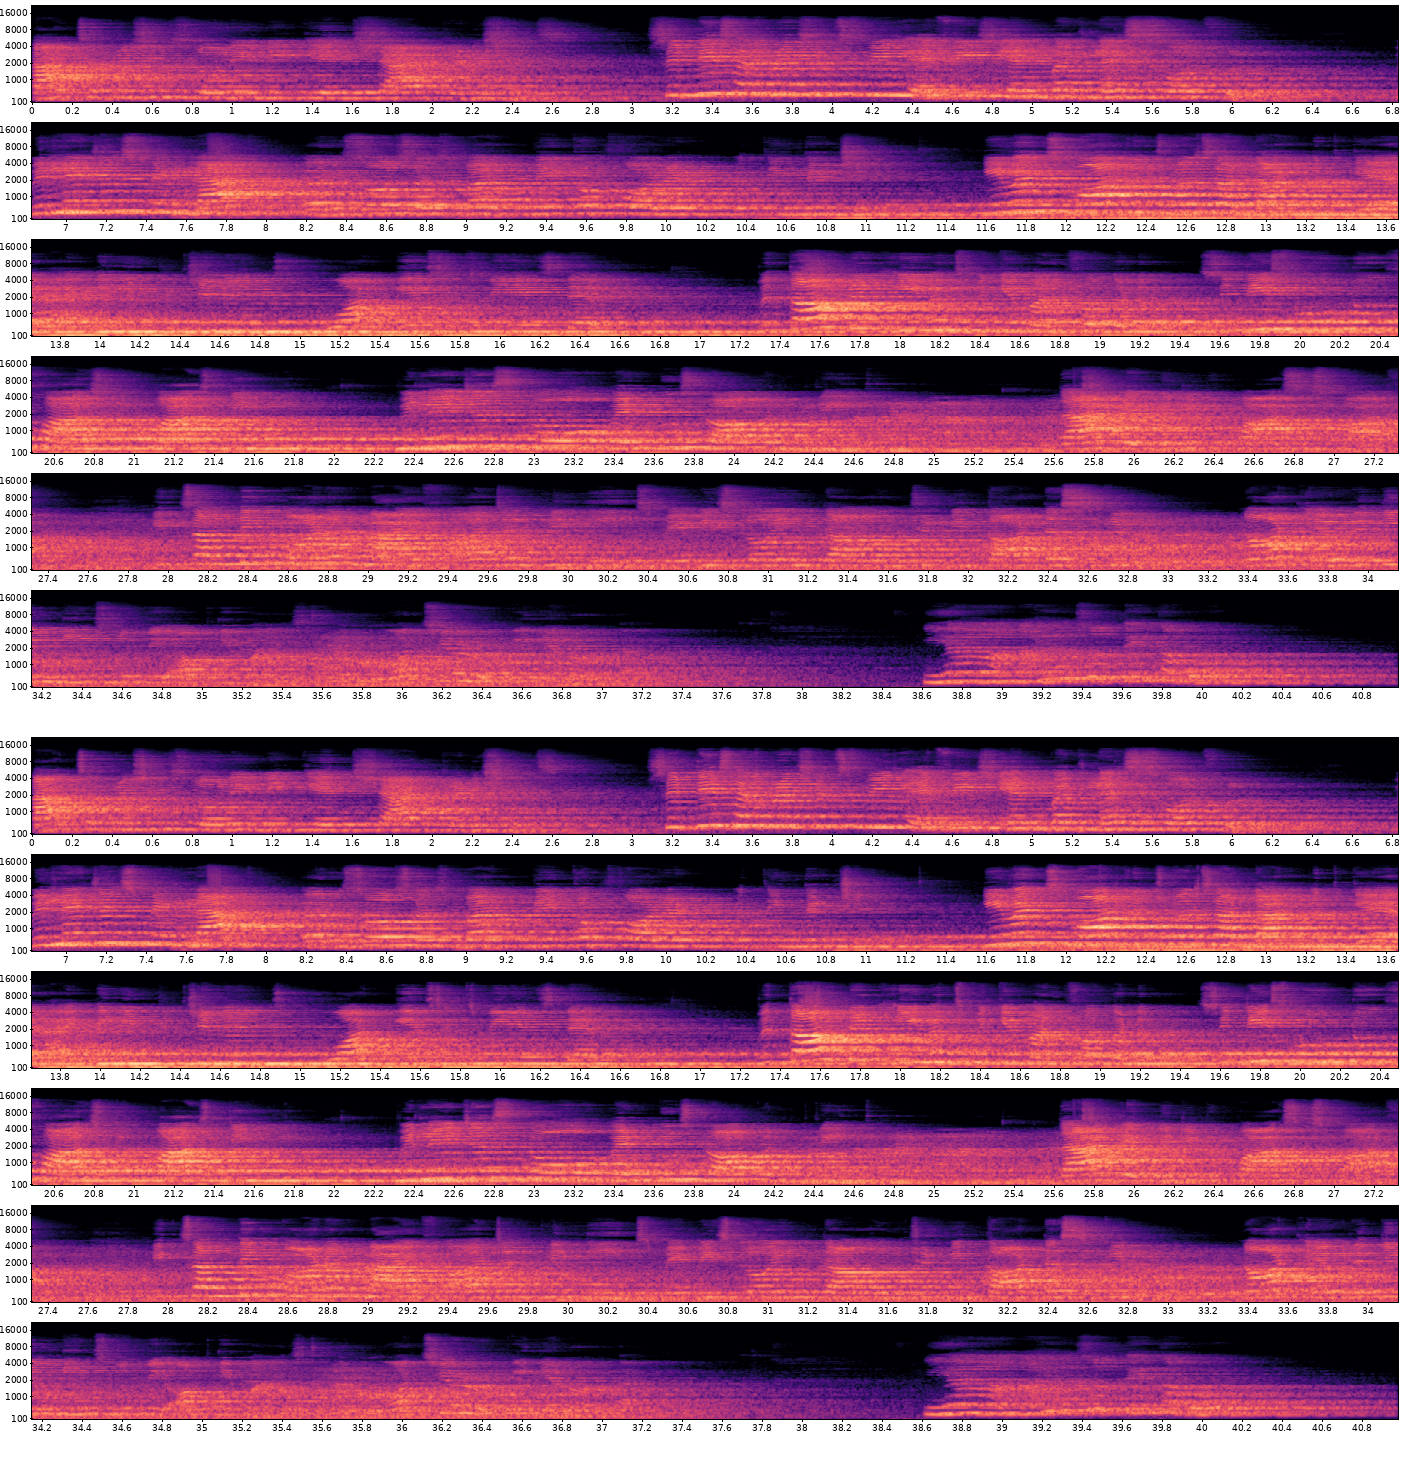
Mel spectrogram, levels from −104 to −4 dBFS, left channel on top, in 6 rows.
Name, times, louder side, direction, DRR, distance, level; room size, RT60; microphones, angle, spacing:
voice 1, 0.0-2.5 3.1-6.1 6.8-11.1 11.6-16.5 17.3-21.9 22.3-24.6 25.5-27.5 27.9-32.9 33.3-37.2, right 1 dB, 15° right, -3 dB, 0.3 m, -26 dB
sound 1, 10.4-26.0, equal, 65° right, 0.9 m, -25 dB
sound 2, 24.0-36.9, equal, 90° left, 1.0 m, -34 dB
voice 2, 38.6-40.1, equal, 55° left, -7 dB, 0.4 m, -30 dB
3.0 x 2.6 x 2.8 m, 2.5 s
head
